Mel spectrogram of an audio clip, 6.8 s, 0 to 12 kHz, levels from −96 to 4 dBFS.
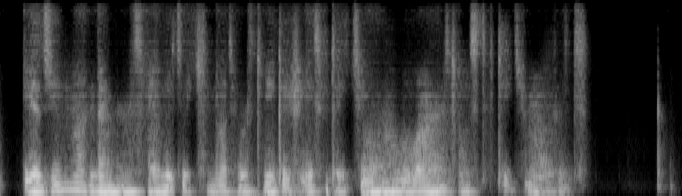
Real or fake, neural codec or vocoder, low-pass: fake; codec, 44.1 kHz, 0.9 kbps, DAC; 10.8 kHz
